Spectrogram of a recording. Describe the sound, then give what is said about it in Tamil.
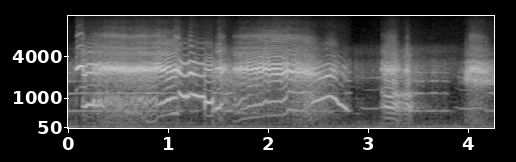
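A newborn baby cries in high, wavering wails: one long, sustained cry, then two shorter bursts after brief pauses. “என்ன இனிமையான குரல், அழுகைக்கே இவ்வளவு இனிமை”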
